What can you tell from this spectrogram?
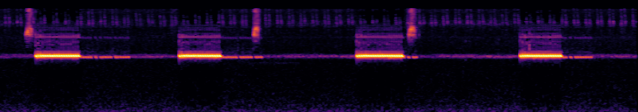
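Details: Cricket on a rose bush, a grasshopper singing nearby and a hedgehog resting under the bush: a steady high pure trill with four loud buzzy bursts roughly every one and a half seconds, and occasional sharp high clicks.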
